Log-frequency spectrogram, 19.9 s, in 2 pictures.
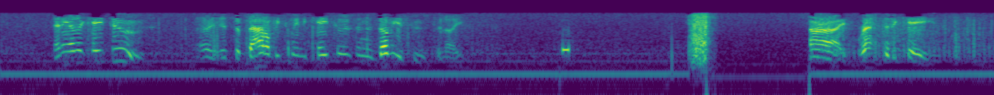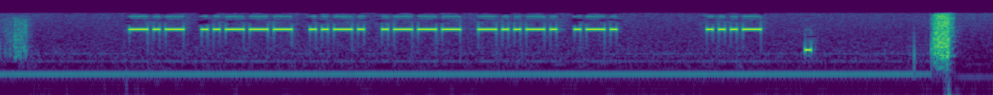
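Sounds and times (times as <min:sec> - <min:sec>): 
speech: 0:00.5 - 0:04.8, 0:05.6 - 0:05.8, 0:08.1 - 0:09.7
Morse code transmission over radio: 0:11.2 - 0:16.2, 0:17.0 - 0:18.1.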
